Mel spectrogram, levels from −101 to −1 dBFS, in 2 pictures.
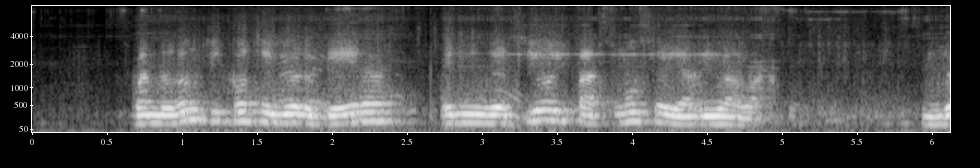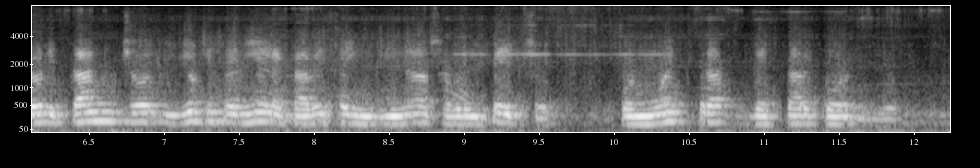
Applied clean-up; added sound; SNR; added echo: neural separator model SepFormer DNS4.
